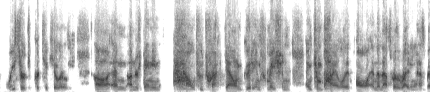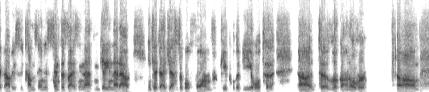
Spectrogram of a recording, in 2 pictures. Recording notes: Via telephone.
